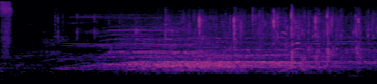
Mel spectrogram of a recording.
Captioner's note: cheering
